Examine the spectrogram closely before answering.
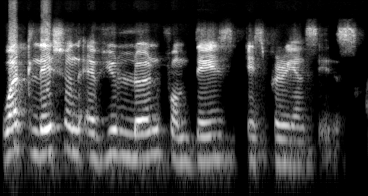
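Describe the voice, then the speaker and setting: A woman moderating a panel, asking questions slowly and carefully, with some non-native grammar. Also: fairly low pitch, slight background noise. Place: conference side event. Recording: dull lo-fi audio.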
